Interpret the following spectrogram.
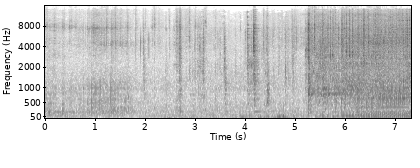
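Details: Walk-behind trimmer mower whose spindle wouldn't engage, restarted after bending the lever, cleaning the binding tensioner lever and refitting spring, cable and belt; owner suspects bent lever and stuck tensioner. Clanking, then the small engine catches and runs steadily.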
